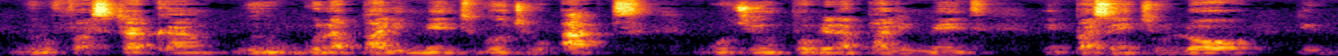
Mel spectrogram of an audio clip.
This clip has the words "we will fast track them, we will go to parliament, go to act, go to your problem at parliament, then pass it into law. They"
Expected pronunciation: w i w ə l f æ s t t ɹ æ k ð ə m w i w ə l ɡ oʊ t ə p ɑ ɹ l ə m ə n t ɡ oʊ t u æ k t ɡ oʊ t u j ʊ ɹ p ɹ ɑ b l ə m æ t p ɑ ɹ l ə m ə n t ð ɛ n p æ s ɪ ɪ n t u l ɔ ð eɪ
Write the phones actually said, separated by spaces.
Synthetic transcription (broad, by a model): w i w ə f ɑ s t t ɑ k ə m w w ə ɡ oʊ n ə p ɑ l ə m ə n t ɡ oʊ t u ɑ k t ɡ oʊ t u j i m p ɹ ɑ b l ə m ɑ p ɑ l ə m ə n t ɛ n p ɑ s ɪ ɪ n t u l ɔ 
